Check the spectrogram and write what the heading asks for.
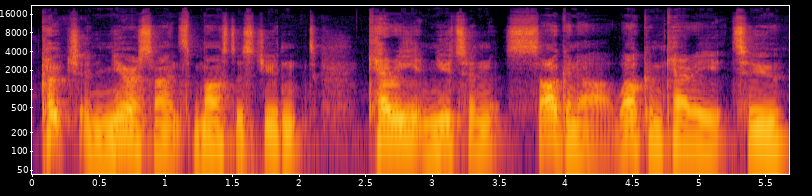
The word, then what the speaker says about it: Ceri: what you do so uh my name is krie uh and thank you for pronouncing my impossible name uh well that's always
